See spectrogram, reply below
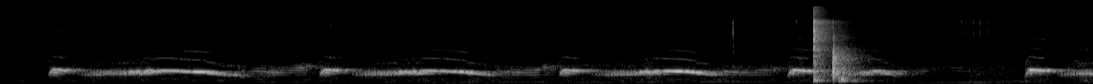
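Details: Repeated low rolling coos from a pet Barbary dove, four phrases of about two seconds each, with a sudden loud noise burst before a fifth coo begins.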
